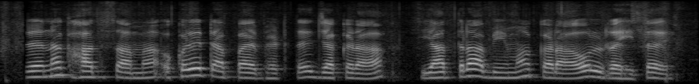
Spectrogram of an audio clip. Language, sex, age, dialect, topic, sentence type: Maithili, male, 31-35, Bajjika, banking, statement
